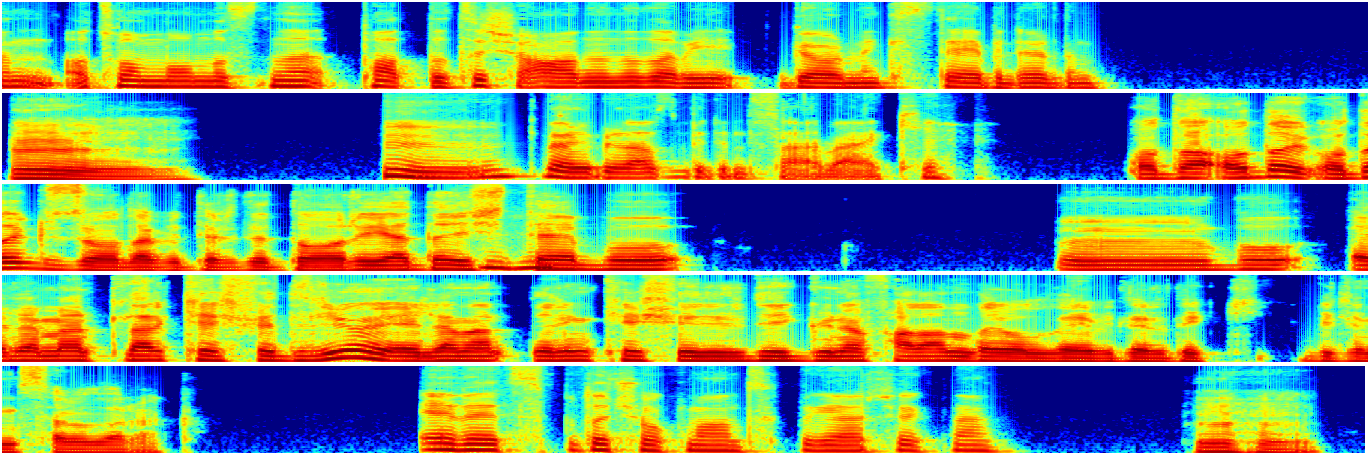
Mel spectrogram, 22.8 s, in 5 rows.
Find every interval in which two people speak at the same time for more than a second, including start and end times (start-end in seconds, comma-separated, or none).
none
